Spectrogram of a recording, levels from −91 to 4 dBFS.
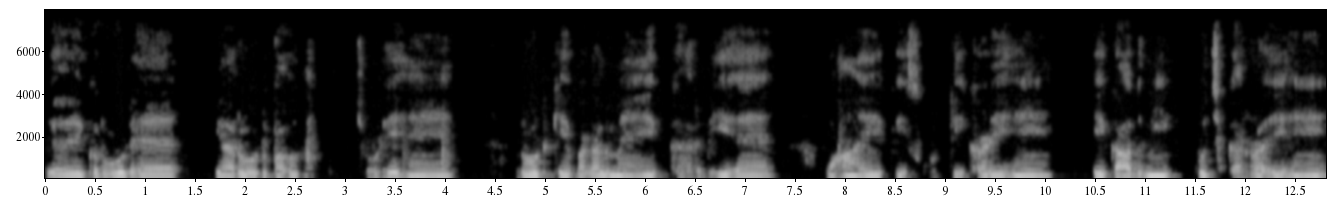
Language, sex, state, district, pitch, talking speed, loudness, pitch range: Hindi, male, Bihar, Lakhisarai, 115 Hz, 130 wpm, -27 LUFS, 115-120 Hz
